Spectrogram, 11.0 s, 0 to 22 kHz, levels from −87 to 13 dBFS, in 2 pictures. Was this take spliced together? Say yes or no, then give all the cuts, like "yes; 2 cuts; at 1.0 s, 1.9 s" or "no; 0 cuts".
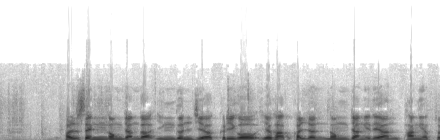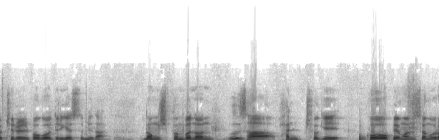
no; 0 cuts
